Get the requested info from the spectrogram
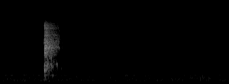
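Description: A single short, sharp click about half a second in, over faint room hiss.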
